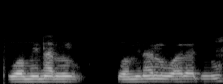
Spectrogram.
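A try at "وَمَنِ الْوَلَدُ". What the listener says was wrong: Bukan minal itu ya, manil. Man ketemu al-walad. Cara menyambungnya di kasroh nunnya.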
